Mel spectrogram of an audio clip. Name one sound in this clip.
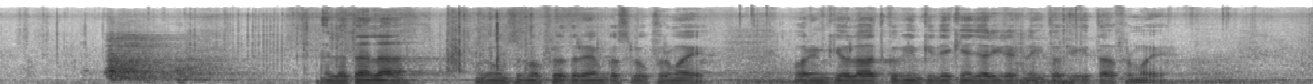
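An elderly man speaks slowly and solemnly into a microphone, in a large echoing hall.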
